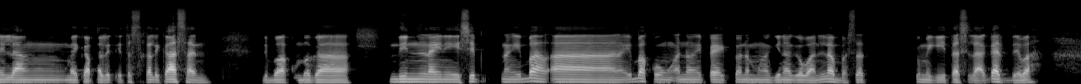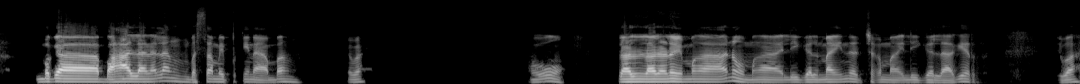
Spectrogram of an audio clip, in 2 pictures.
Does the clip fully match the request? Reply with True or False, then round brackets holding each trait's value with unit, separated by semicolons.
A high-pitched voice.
False (110 Hz)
